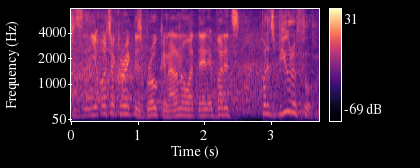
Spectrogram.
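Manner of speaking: normal talking voice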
